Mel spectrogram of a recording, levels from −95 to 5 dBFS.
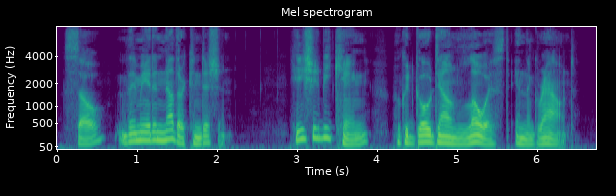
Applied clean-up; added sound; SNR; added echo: none; none; none; none.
